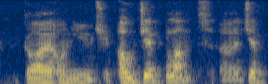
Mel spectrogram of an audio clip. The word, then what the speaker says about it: Blount: Oh, Jeb Blunt. Jeb Blunt. So it's Jeb, Jeb, and his surname is BL. It's spelt Blount, I think.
